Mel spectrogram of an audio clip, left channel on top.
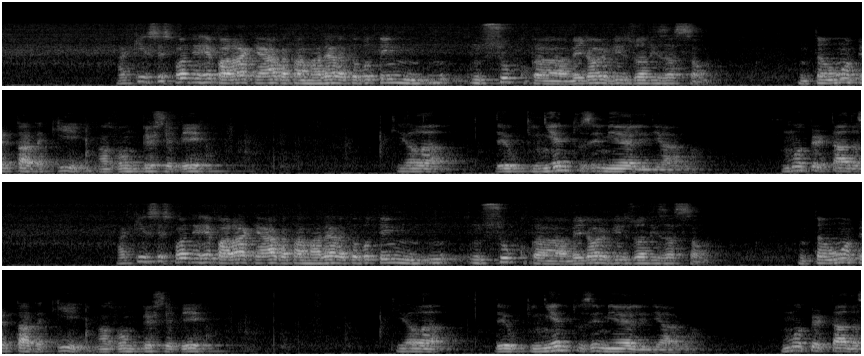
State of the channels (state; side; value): normal; both; correlation 0.53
